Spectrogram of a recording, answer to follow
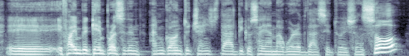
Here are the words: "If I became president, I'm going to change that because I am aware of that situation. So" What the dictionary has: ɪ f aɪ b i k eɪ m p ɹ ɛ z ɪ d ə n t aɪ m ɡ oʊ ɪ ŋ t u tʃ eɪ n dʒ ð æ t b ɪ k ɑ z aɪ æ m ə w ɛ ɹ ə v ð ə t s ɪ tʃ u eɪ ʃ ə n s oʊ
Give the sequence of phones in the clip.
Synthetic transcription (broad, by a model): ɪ f aɪ b i k eɪ m p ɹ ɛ s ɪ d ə n t aɪ m ɡ oʊ ɪ ŋ t u tʃ eɪ n dʒ ð æ t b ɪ k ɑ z aɪ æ m ə w ɛ ɹ ə v ð ə t s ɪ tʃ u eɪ ʃ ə n s oʊ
